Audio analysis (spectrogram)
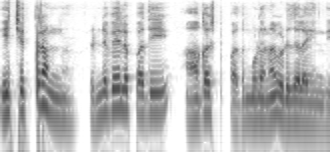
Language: Telugu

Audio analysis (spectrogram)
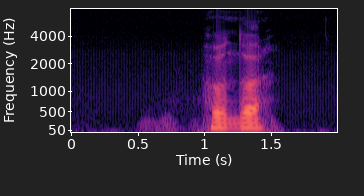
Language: Swedish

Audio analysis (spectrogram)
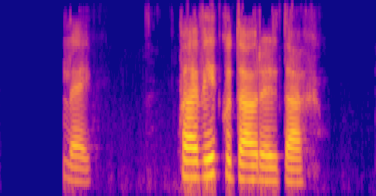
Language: Icelandic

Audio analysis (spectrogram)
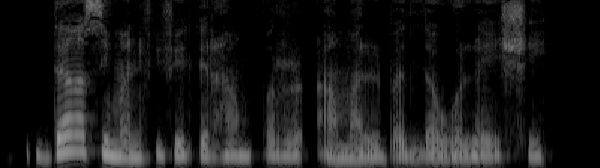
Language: Pashto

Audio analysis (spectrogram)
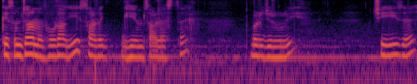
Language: Dogri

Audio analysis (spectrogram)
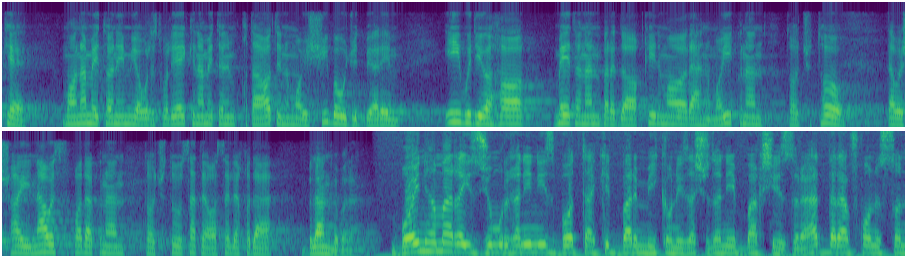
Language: Persian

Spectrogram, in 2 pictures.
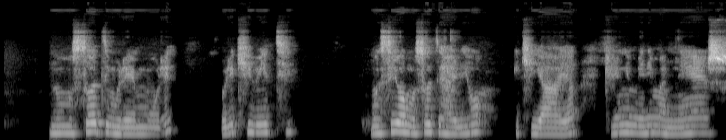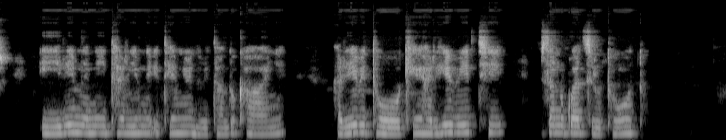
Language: Rundi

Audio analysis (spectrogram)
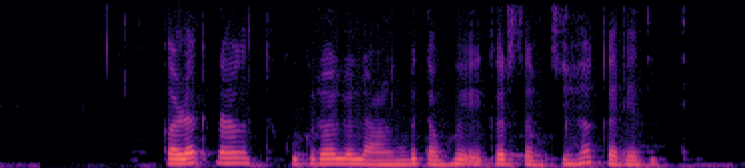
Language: Chhattisgarhi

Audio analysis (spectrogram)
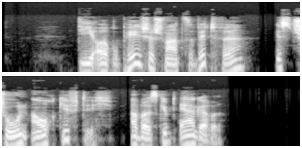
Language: German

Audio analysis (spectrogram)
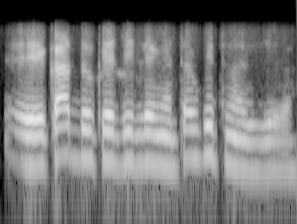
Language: Hindi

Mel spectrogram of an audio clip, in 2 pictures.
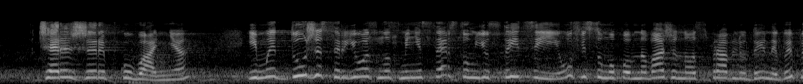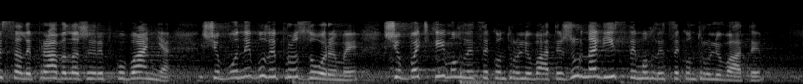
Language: Ukrainian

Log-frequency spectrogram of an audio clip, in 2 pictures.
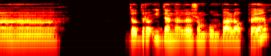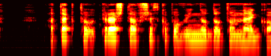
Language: Polish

